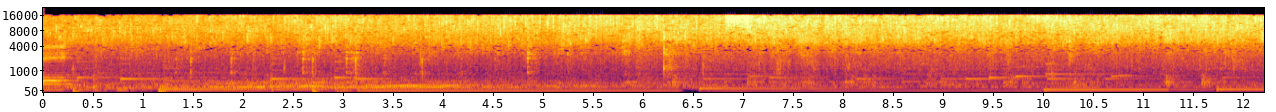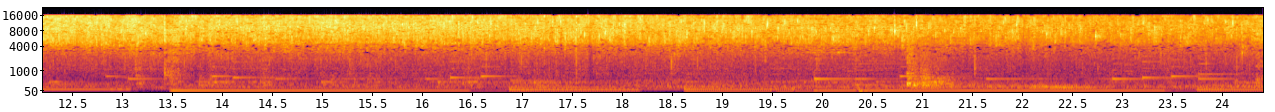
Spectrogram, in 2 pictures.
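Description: Chopped onion, garlic, ginger and red chillies sizzling in hot oil in a wok as they are stir-fried. A metal spatula scrapes and taps against the wok now and then, once more loudly near the end.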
